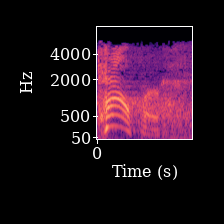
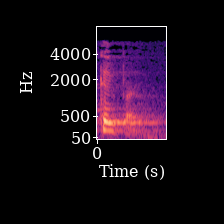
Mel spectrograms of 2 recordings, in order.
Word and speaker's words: Cowper: His last name looks like Cowper, but I have been told that the English actually pronounce it Cooper.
